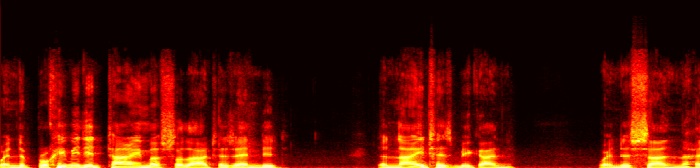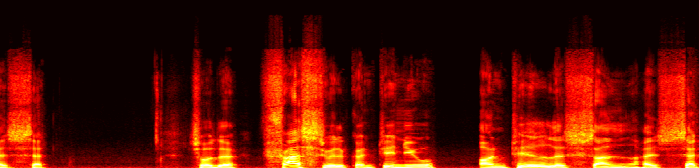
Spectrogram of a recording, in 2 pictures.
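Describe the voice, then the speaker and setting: A man speaks very slowly at a fairly low pitch, with very wide pitch swings, very even loudness and long, frequent pauses. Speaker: Islamic religious teacher. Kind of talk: religious lecture. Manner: clear, deliberate.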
